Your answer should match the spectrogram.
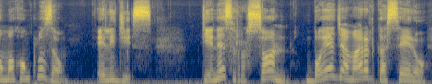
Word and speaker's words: razón: O R vibrado, o som de S e o N no final com a pontinha da língua no céu da boca. Razón.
